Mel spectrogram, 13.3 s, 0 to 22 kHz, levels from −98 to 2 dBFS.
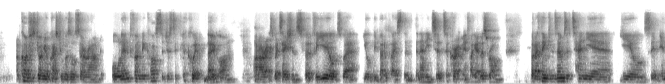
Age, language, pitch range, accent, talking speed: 20-39, English, 115-150 Hz, British, 235 wpm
